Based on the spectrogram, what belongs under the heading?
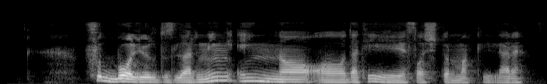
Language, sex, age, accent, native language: Uzbek, male, 18-24, Qashqadaryo, Uzbek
